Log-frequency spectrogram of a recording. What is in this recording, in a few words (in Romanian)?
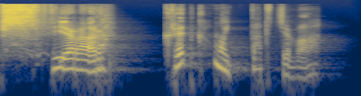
Room2 VO Puzzle View, vo, ro-ro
